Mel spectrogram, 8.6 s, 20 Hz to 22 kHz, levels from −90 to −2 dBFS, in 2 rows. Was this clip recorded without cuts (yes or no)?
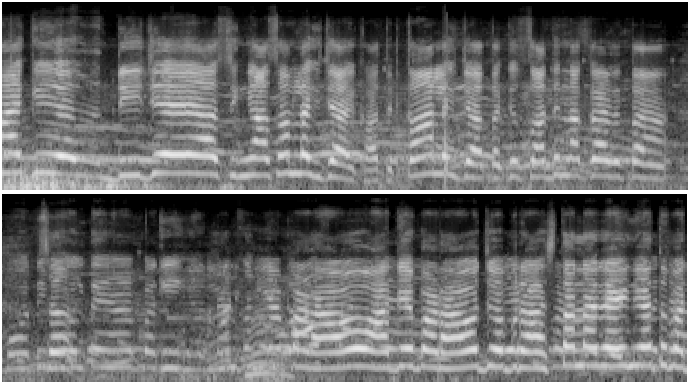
yes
